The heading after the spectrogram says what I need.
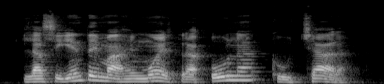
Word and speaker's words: cuchara: La siguiente imagen muestra una cuchara. La palabra cuchara se escribe con C-U, que suena Q, C-H-A, que suena cha, R-A, que suena ra. Cuchara, cuchara.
